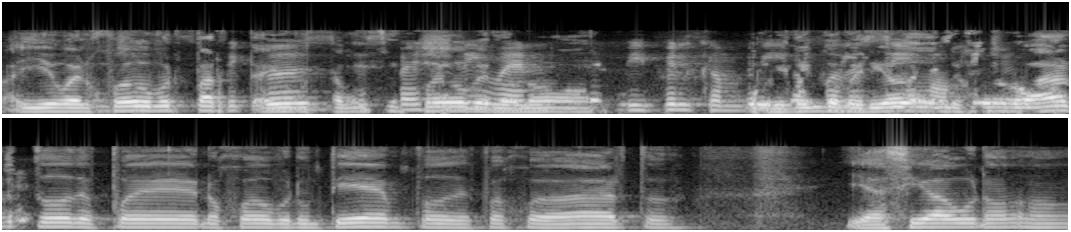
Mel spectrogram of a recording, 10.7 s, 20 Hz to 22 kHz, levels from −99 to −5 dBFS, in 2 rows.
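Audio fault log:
throughout, block size mismatch (truncated): There's a steady buzz at 43.1 Hz under the whole clip. That rate fits one stage handing over 1024-sample blocks while the next reads slightly fewer and drops each block's tail, so every seam leaves a tiny click and the clicks line up into a tone. Tempo and pitch sound essentially normal because so little is thrown away per block that the speed change is negligible.
0.92 to 0.96 s, 2.94 to 3.15 s, 3.52 to 5.49 s, echo leak: Each of these carries a delayed copy of the speech. The first is a brief scrap about 422 ms late and very faint, at roughly 40 dB down. The later two arrive 402 ms late and are strong, only about 5 dB under the speech, with the last running nearly two seconds. It's likely the far end's echo canceller not fully removing what its microphone caught from the loudspeaker, so that sound got sent back.
1.63 to 2.96 s, 3.69 to 4.35 s, 4.75 to 5.18 s, speech suppressed in double talk: In these stretches the speech dips and chops while the other side is also active. 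The first span is the worst, with drops of around 15 dB adding up to roughly 0.7 s of lost level. The other two dip by about 10 dB for around 0.2 s and 0.3 s. This is likely the canceller failing to tell the local talker from the echo and ducking both.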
